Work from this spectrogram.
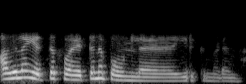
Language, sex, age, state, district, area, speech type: Tamil, female, 30-45, Tamil Nadu, Mayiladuthurai, urban, conversation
